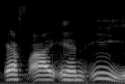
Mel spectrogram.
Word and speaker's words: Fine: end of the song when it says fini fi NE it's pronounced VA it's spelled fine and so you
